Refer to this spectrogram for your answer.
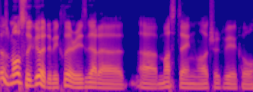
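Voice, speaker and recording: In a dry, close sound with no echo, a man talks at a fairly quick pace in an unremarkable speaking voice with ordinary pitch variation. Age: 30s. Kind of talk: casual chat. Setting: home studio, streamed live on YouTube.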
